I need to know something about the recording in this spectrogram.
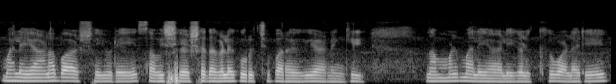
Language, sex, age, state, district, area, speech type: Malayalam, female, 45-60, Kerala, Palakkad, rural, spontaneous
